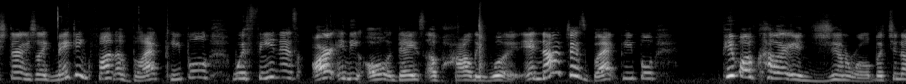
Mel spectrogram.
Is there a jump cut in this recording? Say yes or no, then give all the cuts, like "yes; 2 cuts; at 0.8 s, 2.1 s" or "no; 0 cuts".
no; 0 cuts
